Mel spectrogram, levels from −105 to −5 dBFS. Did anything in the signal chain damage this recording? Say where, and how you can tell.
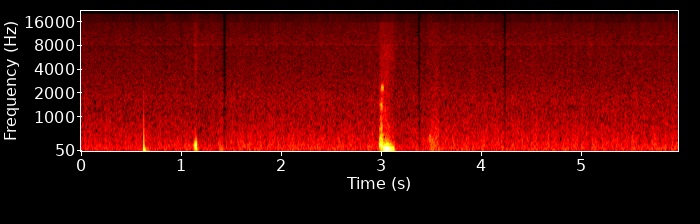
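Yes. A deep thump at 0.63 to 0.79 s, dying away within about 36 ms, is a phantom power thump: a supply switched on or off on the live input, with the voltage step passing through the coupling capacitors in the analogue wiring.

Brief smears at 1.41, 3.36 and 4.22 s are short concealed packet loss on the network. Roughly 20 ms never arrived each time, and the receiver filled the gap by extending the preceding speech.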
